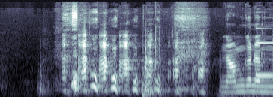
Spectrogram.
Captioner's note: friends laugh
